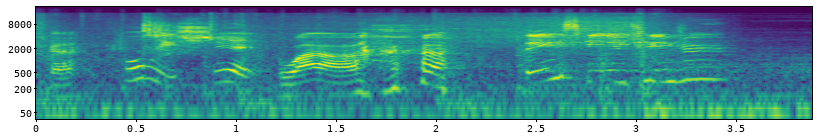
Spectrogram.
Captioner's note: laughs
